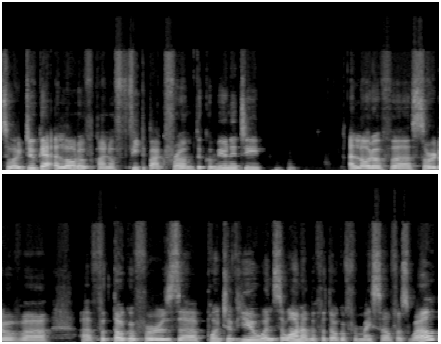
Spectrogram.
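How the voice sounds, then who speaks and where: This woman talks at a moderate pace in a Polish accent. Her voice is fairly high, with fairly even intonation. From Poland. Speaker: photography software company rep and photographer. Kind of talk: webinar presentation. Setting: video call webinar. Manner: halting, many fillers.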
